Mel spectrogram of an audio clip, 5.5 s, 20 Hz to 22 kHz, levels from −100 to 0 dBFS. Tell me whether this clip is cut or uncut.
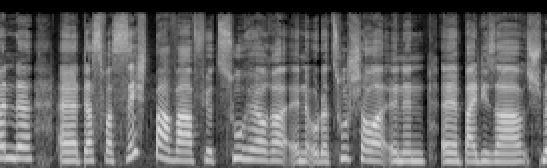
cut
